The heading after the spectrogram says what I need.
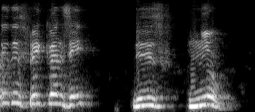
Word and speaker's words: nu: This is nu. Nu is Nu. This is how it is pronounced.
